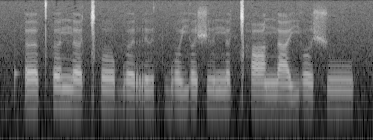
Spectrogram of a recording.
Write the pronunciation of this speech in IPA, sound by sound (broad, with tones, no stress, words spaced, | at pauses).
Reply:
ʔɜ˨t̪ʰə˦nɜ˨ ǀʰɤ˦bə˨rɨ˦t bɤ˦jə˦ʃɨ˦nə˦ ǀʰɑ˦na˨jɤ˦˨ ʃu˦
